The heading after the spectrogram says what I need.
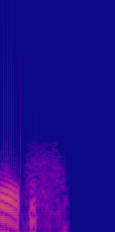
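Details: Rhonchi in the lungs, recorded with a StethoMe electronic stethoscope and classified by AI: low-pitched, snore-like continuous sounds from airway mucus; described as characteristic of asthma.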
